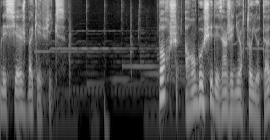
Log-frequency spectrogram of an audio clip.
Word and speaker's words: Porsche: Le constructeur a publié des documents expliquant que le nom se prononce Porsche en deux syllabes.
